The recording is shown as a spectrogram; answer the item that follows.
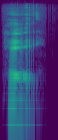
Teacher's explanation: If I say hey with a flat voice, I sound bored.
